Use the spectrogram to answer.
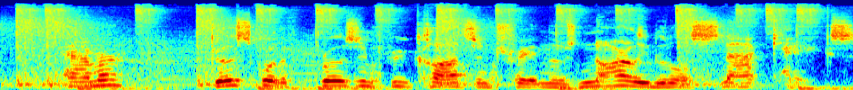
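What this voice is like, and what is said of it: Over-the-top surfer dude accent. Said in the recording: “that terrible surfer, like over the top surfer accent ... channel your inner Bill and Ted”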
